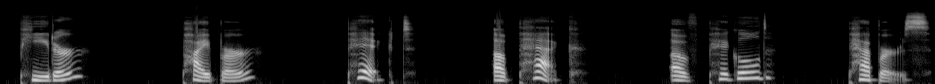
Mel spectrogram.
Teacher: Focus on the strong P sound, like a small puff of air. If you're not sure, put your hand in front of your mouth.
